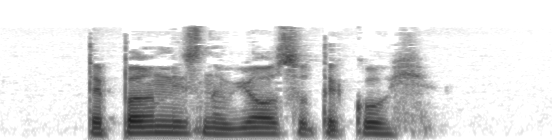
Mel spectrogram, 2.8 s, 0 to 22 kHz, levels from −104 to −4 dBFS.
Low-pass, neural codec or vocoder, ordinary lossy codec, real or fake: 10.8 kHz; none; MP3, 48 kbps; real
